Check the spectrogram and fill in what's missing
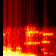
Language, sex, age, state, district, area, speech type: Bodo, female, 45-60, Assam, Chirang, rural, conversation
